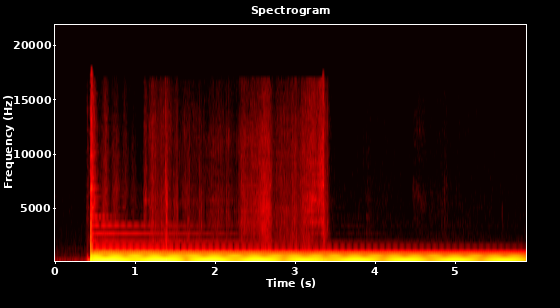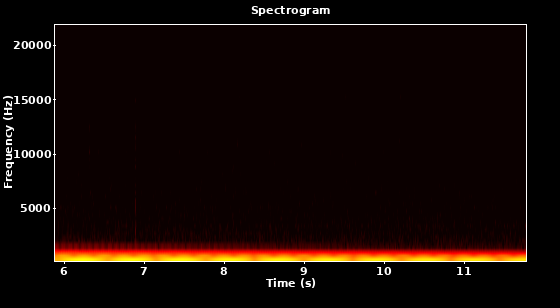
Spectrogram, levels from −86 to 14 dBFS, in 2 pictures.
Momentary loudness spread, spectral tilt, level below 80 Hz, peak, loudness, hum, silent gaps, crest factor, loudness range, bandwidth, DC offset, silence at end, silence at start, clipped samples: 9 LU; -12 dB/octave; -42 dBFS; 0 dBFS; -14 LUFS; none; none; 14 dB; 6 LU; 1.5 kHz; under 0.1%; 0 s; 0.4 s; under 0.1%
